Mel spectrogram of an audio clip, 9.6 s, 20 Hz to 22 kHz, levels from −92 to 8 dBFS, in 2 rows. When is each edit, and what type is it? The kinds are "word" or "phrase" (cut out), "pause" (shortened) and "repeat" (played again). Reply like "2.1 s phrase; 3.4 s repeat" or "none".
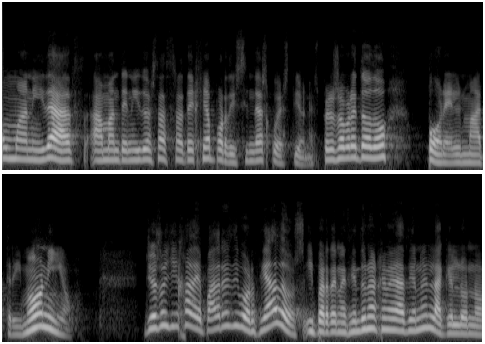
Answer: none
